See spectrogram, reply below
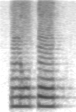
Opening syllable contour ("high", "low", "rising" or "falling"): high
